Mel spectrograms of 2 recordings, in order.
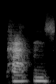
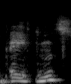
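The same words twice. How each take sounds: First: It is said with an American pronunciation. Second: It is said with a British pronunciation.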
